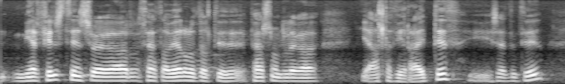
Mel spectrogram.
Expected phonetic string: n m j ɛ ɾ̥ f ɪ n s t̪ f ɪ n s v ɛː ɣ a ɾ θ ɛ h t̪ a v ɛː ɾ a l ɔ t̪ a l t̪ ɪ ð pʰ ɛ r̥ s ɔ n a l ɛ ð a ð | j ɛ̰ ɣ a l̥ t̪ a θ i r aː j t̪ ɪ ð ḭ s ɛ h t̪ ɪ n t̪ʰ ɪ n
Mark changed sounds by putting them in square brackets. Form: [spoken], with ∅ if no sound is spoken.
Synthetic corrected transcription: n m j ɛ ɾ̥ f ɪ n s t̪ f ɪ n s v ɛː ɣ a ɾ θ ɛ h t̪ a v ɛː ɾ a l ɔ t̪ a l t̪ ɪ ð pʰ ɛ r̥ s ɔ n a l ɛ [ɣ] a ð | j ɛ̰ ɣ a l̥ t̪ a θ i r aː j t̪ ɪ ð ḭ s ɛ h t̪ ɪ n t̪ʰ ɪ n

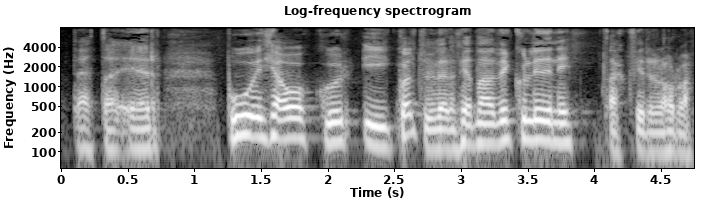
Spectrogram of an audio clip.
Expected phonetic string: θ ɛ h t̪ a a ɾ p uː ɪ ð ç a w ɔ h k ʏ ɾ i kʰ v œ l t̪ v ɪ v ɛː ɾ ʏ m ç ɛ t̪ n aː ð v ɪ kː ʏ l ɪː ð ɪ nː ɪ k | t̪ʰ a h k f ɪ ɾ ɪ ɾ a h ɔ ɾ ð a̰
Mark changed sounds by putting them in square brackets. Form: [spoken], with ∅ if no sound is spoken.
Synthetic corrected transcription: θ ɛ h t̪ a [ɛ] ɾ p uː ɪ ð ç a w ɔ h k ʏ ɾ i kʰ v œ l t̪ v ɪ v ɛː ɾ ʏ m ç ɛ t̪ n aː ð v ɪ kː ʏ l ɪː ð ɪ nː ɪ [∅] | t̪ʰ a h k f ɪ ɾ ɪ ɾ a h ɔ ɾ [v] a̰

